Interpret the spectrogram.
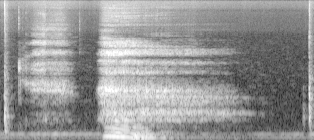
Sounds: Sigh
